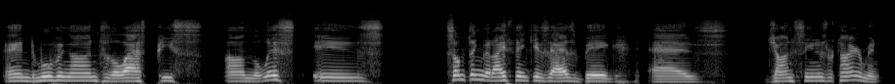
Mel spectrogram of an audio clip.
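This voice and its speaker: A man's voice: a little high, a little slow, a little mellow, clean tone, dry recording. A man hosting a casual wrestling review, steadily running through a list of news items. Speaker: host.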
